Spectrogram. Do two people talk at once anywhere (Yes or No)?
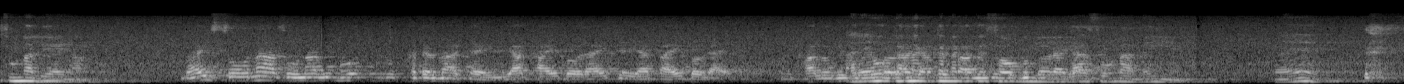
Yes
